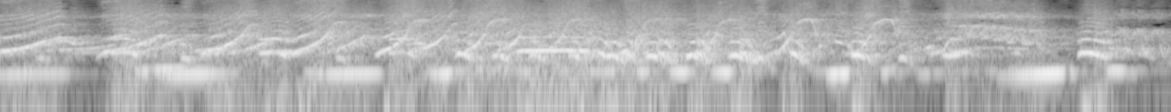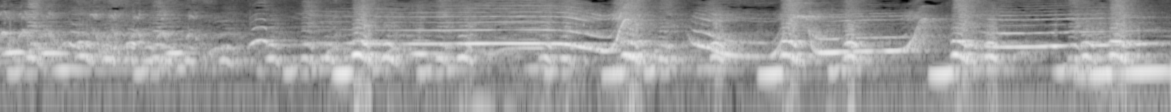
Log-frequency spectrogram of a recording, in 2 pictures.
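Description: Monkeys give loud, overlapping wailing calls that swoop up and down in quick succession.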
